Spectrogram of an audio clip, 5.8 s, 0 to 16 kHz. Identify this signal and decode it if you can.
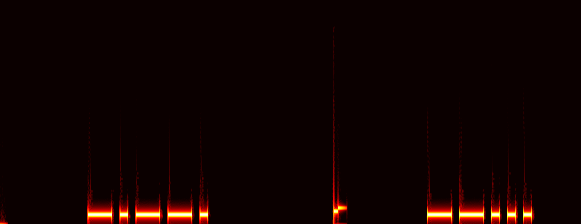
Morse code, heard as a keyed tone, about 15 wpm, 700 Hz. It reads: <KN> 7
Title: Single Character (Letter:Number:Punctuation:Prosign) Alt 15wpm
